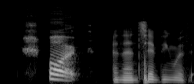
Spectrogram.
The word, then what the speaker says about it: Sport: SP is pronounced like it as if it were SHP. So let's read some of these. Spule. Spule. Sport. Sport.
